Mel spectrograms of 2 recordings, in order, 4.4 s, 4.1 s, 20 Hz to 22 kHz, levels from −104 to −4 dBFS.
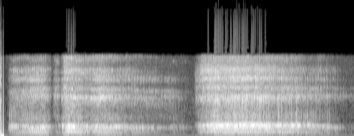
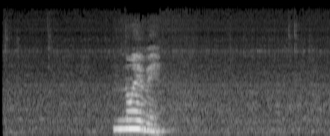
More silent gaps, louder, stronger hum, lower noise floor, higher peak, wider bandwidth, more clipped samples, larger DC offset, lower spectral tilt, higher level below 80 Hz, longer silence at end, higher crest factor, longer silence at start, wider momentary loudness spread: neither; first, -11 LUFS vs -23 LUFS; neither; second, -35 dBFS vs -58 dBFS; first, 0 dBFS vs -8 dBFS; first, 8 kHz vs 5.6 kHz; neither; neither; about the same, -6.5 dB/octave vs -7 dB/octave; first, -32 dBFS vs -74 dBFS; second, 0.2 s vs 2.1 s; second, 12 dB vs 20 dB; second, 0 s vs 1.4 s; about the same, 20 LU vs 18 LU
